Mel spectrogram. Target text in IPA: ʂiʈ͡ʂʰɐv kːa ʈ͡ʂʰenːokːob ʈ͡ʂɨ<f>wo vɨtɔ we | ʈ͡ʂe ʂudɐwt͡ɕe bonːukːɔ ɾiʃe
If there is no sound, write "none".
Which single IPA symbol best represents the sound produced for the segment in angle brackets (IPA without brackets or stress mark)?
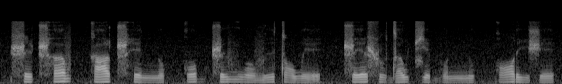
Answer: v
